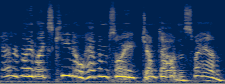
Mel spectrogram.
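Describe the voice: A put-on character voice, high in pitch, at a fairly quick pace over clear background noise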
